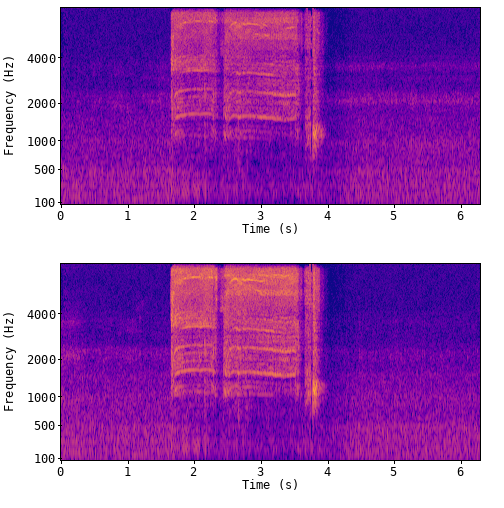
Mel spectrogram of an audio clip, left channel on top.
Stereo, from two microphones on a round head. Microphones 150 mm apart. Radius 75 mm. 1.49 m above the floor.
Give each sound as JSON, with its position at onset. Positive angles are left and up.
{"t": 1.6, "sound": "a camera shutter", "side_deg": -25, "distance_m": 0.8}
